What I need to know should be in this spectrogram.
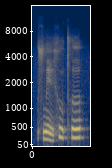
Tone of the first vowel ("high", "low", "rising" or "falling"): low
